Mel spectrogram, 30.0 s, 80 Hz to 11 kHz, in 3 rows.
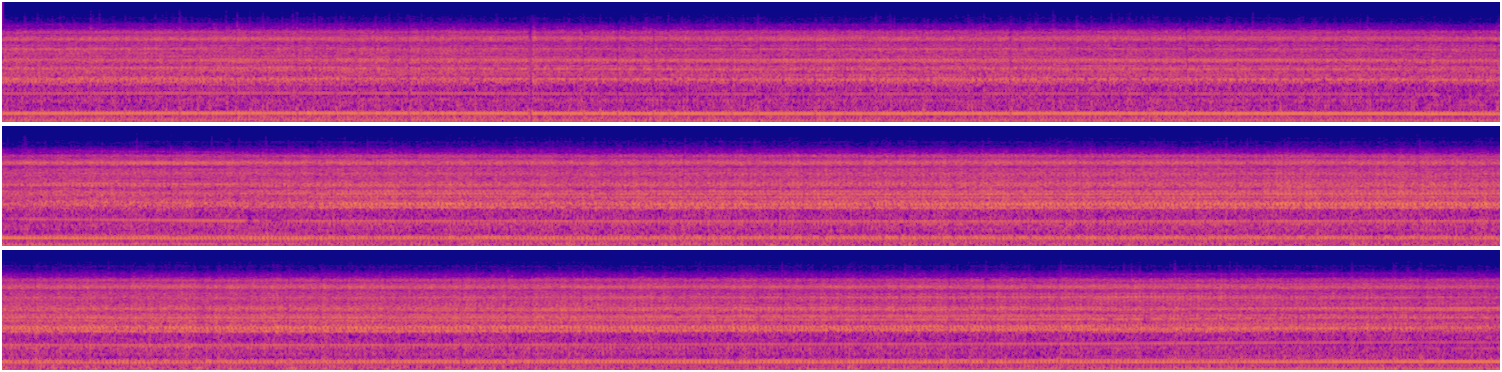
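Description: Kawasaki ZZR1400's inline-four engine running steadily while riding at cruising speed, over a haze of wind and road noise. Its pitch sinks slightly about ten seconds in and rises again near the end.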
